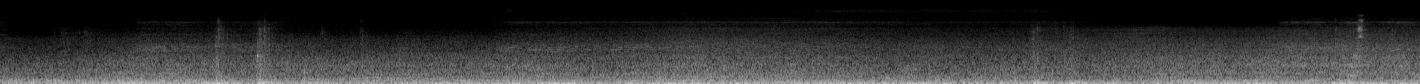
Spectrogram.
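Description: Wind rushes and buffets steadily against the microphone while riding outdoors.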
